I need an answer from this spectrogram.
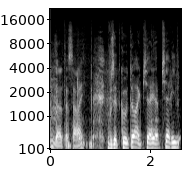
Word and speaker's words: Galatasaray: Vous êtes économiste, politologue, ancien professeur à l'université de Galatasaray, je le prononce bien? Oui, très bien, Galatasaray.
